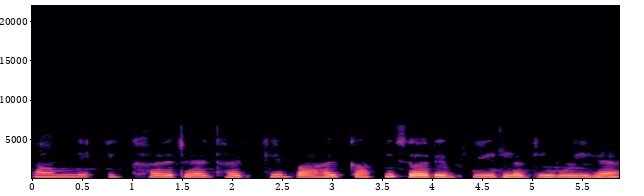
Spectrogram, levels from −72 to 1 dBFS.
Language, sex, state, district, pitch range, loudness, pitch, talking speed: Hindi, female, Bihar, Gopalganj, 225-260 Hz, -21 LUFS, 235 Hz, 135 wpm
